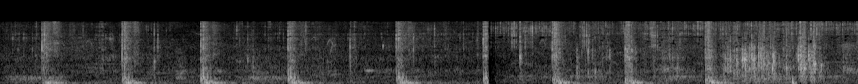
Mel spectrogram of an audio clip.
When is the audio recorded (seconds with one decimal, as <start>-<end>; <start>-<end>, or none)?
0.0-0.8; 1.4-5.3; 5.8-8.6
